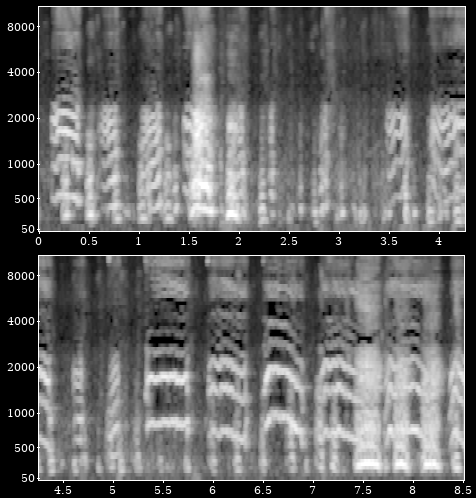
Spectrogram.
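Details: Pyrenean Mountain Dog puppies whining and yelping, with drawn-out tonal whimpers and short howl-like cries mixed with low grunts, several pups calling over one another almost continuously.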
